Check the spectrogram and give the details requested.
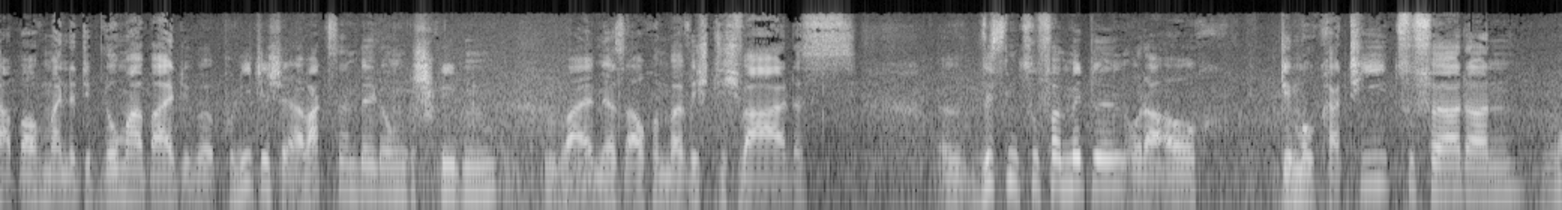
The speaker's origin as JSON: {"language": "German", "town": "Günzburg", "region": "Bavaria", "country": "Germany", "tie": "born or raised there", "also_born_or_lived": "Regensburg", "moved": "as an adult", "lives_now": "Berlin, Germany", "said": "Günzburg komme ich her, das ist so in der Nähe von Ulm, so zwischen Ulm und Augsburg"}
